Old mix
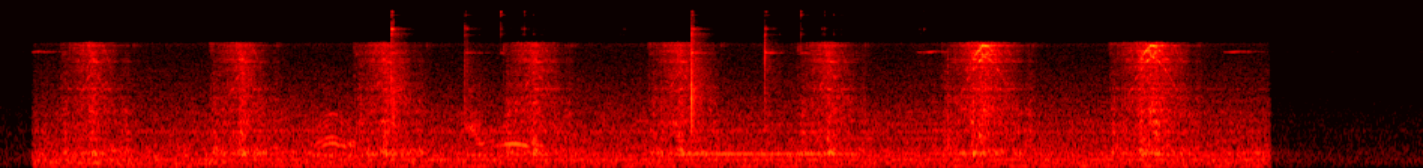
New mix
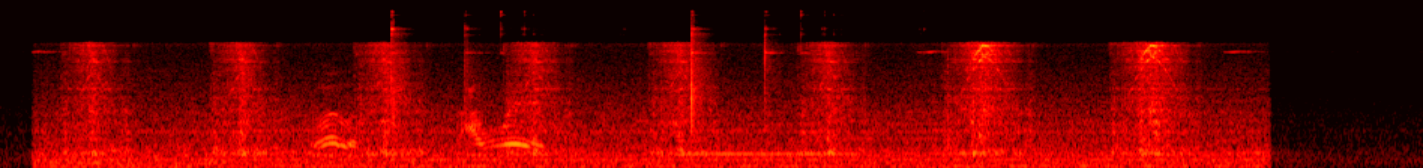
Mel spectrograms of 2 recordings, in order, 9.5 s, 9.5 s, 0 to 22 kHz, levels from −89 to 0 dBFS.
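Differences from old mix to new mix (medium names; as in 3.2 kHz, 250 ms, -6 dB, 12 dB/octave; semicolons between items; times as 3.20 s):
speech +7.5 dB; master: remove high-pass 78 Hz 6 dB/octave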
